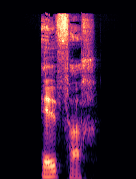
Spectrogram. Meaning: elevenfold
- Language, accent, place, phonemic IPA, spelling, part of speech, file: German, Germany, Berlin, /ˈɛlffax/, elffach, adjective, De-elffach.ogg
